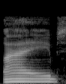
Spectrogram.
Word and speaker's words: ViAbeZ: today's episode three for track three the project vibes v-i-a-b-e-z uh i realized that i never talked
